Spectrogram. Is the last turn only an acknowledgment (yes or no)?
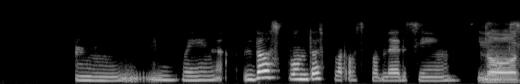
no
